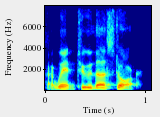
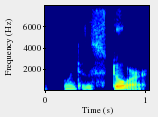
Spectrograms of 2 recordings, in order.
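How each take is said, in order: First: It is said angrily with very strong stress. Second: It is said calmly with normal focus stress.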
